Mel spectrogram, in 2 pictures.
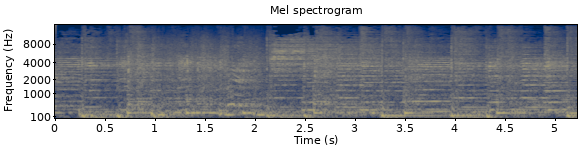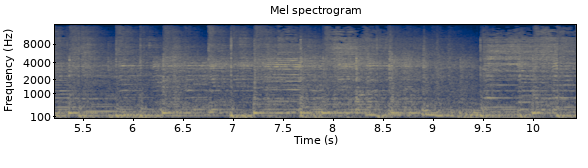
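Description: Band music with a steady drum-kit beat, snare and bass drum over bass and guitar lines, playing without a break.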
